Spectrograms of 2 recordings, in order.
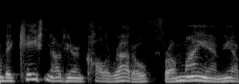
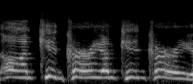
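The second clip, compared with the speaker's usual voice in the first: very high, called-out shout; 12 semitones higher, 3 dB louder than usual. Retelling falling out of a car as the Secret Service close in, retelling a yell. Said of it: "I'm yelling".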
